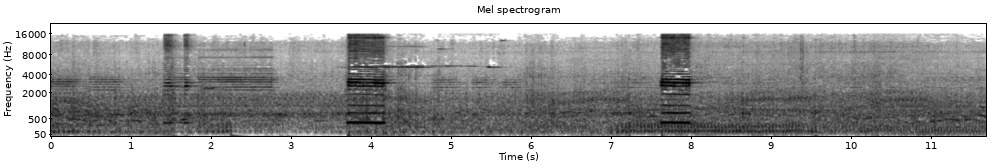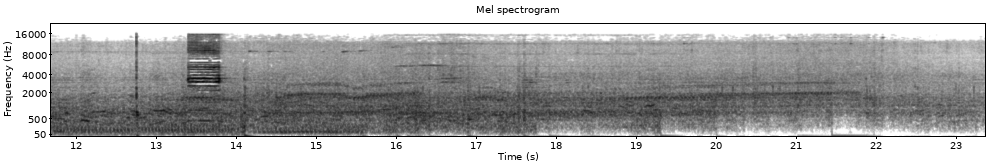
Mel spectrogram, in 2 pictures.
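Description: Busy street traffic heard from a moving motorcycle: a steady low engine hum under street noise, cut by three short, loud horn honks a few seconds apart. The engine hum drops away near the end.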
